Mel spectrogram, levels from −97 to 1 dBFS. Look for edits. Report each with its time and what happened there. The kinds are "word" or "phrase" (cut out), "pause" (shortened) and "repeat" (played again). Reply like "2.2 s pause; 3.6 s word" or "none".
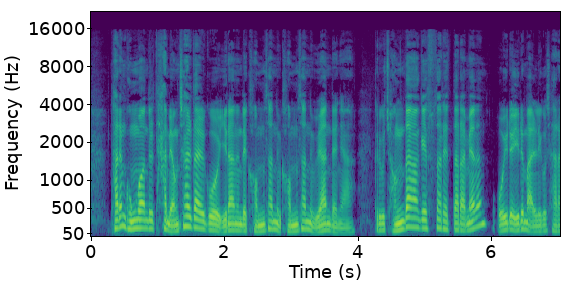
2.8 s repeat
